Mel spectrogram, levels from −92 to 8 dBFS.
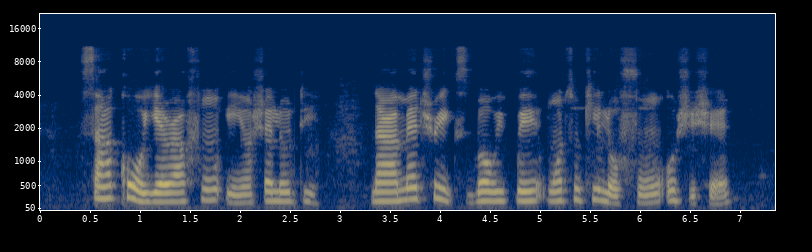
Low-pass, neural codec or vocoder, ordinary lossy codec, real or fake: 10.8 kHz; none; none; real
